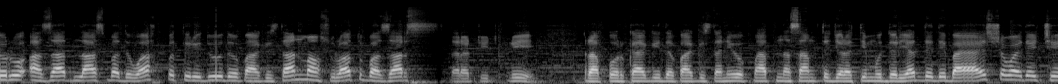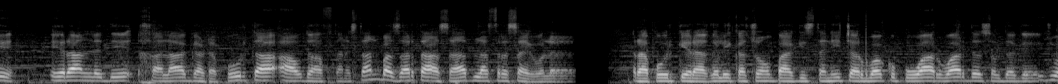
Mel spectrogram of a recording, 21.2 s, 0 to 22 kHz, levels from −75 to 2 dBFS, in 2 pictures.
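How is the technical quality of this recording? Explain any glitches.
The recording has two kinds of glitch, repeated buffers and AAC frame loss with concealment.

Repeated buffers at 2.16 s, 9.64 s (three extra plays) and 19.24 s: a late 40 ms buffer replays with hard joins, giving a stutter of identical copies with nothing lost.

AAC frame loss with concealment at 4.14 s (256 ms), 16.09 s (about 0.55 s) and 20.83 s (128 ms): the decoder fills gaps from old spectra, so the sound smears noisily rather than repeating cleanly.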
